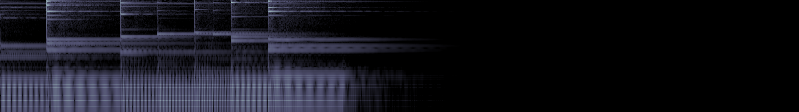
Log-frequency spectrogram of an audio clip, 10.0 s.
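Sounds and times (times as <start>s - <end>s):
glockenspiel: 0.0s - 6.1s.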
